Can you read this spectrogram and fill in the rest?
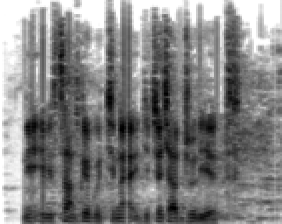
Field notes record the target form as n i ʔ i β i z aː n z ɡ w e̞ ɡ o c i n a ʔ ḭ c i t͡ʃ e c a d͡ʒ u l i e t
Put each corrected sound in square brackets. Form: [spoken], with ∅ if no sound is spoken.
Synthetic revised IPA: n i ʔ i β i [s] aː n z ɡ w e̞ ɡ [u] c i n a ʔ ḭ [ɟ] i t͡ʃ e c a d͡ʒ u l i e t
